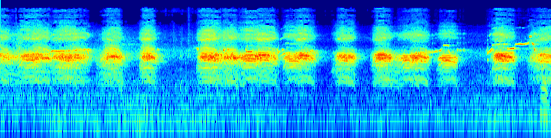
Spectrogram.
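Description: Several crows cawing again and again, one call after another in quick succession, with a couple of short pauses.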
